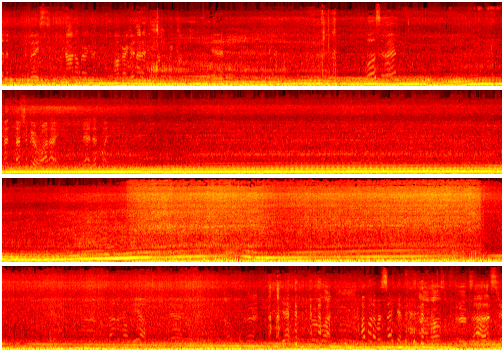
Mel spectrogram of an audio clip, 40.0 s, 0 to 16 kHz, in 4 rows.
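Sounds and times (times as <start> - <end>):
car engine accelerating: 0.0 - 40.0
wind and exhaust rush: 0.0 - 40.0.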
